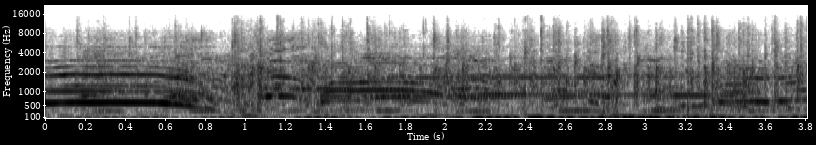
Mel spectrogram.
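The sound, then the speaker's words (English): A large crowd at a rally for Kamala Harris's husband roars and cheers with scattered applause, a dense, loud wash of voices and whoops, with a few raised shouts rising above the din. “And then we go to, of course, the exciting part, the possibly next vice president, and maybe, who knows, president of the United States talking to a huge, excited crowd.”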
